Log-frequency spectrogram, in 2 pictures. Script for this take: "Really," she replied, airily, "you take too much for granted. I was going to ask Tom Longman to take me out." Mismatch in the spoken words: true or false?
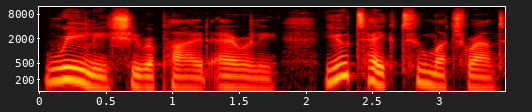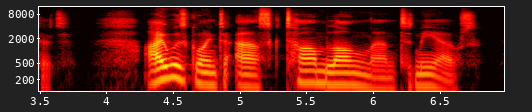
true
